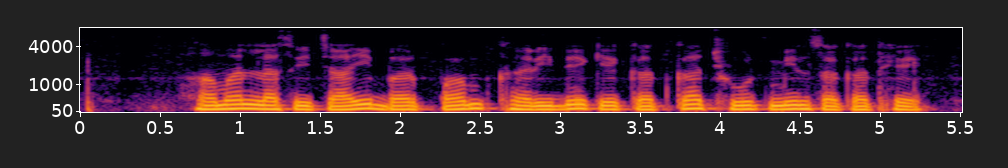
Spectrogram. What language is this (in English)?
Chhattisgarhi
